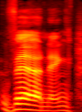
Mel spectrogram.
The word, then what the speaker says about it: Warning: by the way that warning was a german mathematician so his name was probably pronounced something like verning but the trouble is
